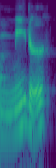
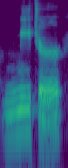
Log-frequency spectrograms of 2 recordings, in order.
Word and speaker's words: Meater: Katrina got me a meter oh for yeah, Christmas. saw So that. for those of the listeners who don't know what that is, it is spelled MEATER, meter.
